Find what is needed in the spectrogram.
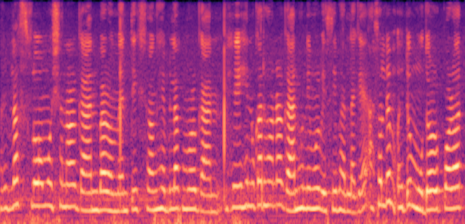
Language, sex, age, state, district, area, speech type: Assamese, female, 18-30, Assam, Nalbari, rural, spontaneous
